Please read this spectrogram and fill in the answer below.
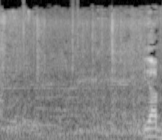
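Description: Domestic pigeons cooing steadily in the background; a man's voice starts near the end.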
